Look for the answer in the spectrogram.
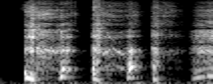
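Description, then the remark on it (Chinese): A storyteller imitates a character's fit of coughing in a story: a quick series of five or six rough, fairly loud cough bursts in an uneven rhythm, with no words spoken. “哦，艾美丽，艾美丽， 那个家伙咳嗽着说：”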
